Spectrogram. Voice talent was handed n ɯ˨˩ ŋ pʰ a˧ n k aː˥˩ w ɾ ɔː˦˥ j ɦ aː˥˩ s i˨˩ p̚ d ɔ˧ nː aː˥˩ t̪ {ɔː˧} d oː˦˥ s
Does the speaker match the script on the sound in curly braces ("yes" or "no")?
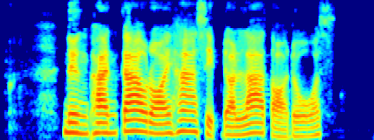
no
